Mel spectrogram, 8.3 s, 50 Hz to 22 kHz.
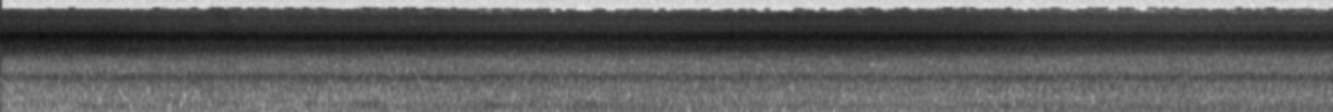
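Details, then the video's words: A 2013 cicada chorus rings as an intense continuous high whine, steady with a slight fade partway through, over faint low rumble. "2013 Cicadas"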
